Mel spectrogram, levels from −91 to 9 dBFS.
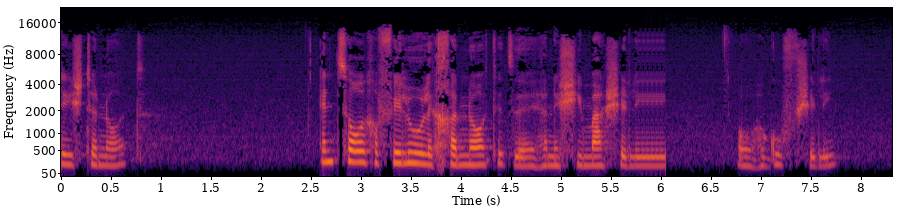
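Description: At 5.81 s a system hang loop kicks in, lasting until 6.04 s. Things froze while the hardware kept replaying its ring buffer, so a 46 ms slice repeats five times at 21.5 Hz, a quick stutter that fits a 2048-sample buffer.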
